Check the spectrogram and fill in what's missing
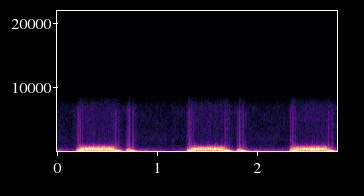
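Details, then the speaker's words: Holosystolic murmur of mitral regurgitation, filling the whole of systole between the first and second heart sounds. "de insuficiencia mitral ocurren primer ruidos el cardiaco segundos río cardíaco durante la sístole ocurren durante toda la sístole"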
